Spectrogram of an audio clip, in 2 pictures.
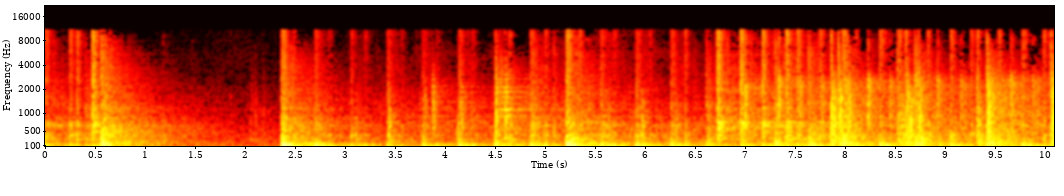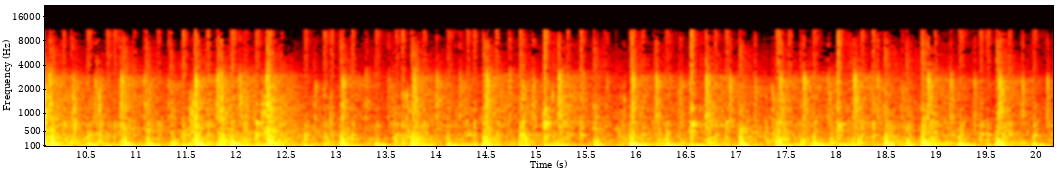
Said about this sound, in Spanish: Bueno, ese taconeo es de Arcángel, eh, protagonista eh, de esta ópera, con dirección musical de Pablo Eras Casado.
